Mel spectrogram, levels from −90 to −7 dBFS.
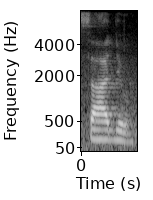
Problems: none marked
